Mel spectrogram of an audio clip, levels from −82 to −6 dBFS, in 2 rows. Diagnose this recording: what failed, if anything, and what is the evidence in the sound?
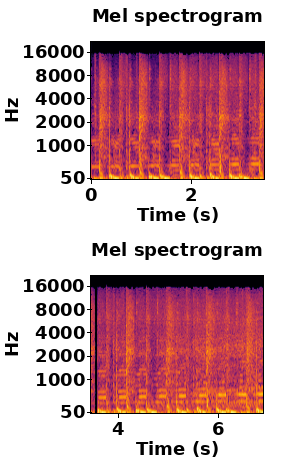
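The sound cuts to silence at 3.53 s and returns at 3.59 s, a hole of about 65 ms. This is a Bluetooth dropout, most likely caused by the wireless link to the headphones: packets arrived too late and were discarded, and the gap fits a couple of lost packets. When the sound returns, it has moved on as if it had kept playing through the silence. A driver buffer underrun would instead pause and then resume from where it stopped.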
